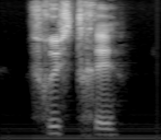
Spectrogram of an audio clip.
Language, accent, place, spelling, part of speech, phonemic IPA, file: French, France, Lyon, frustrer, verb, /fʁys.tʁe/, LL-Q150 (fra)-frustrer.wav
- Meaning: 1. to frustrate, to vex 2. to wrongly deprive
